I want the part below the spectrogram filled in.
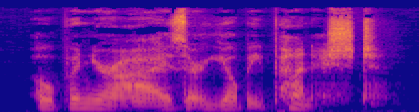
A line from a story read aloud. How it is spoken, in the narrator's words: Cass growled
